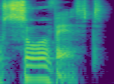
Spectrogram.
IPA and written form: ˈsɜːr-vɪst (serviced)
